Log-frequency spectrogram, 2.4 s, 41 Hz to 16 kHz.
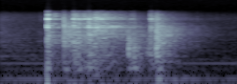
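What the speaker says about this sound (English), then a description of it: "you can push this in and remove the recoil spring." Metal parts of an AK-47 clink as its recoil spring is pushed in and removed: one sharp close clank, then a few ringing metallic clinks that fade over about two seconds, with no talking.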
